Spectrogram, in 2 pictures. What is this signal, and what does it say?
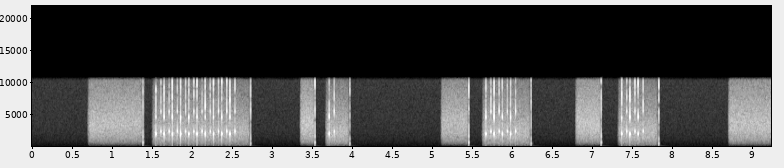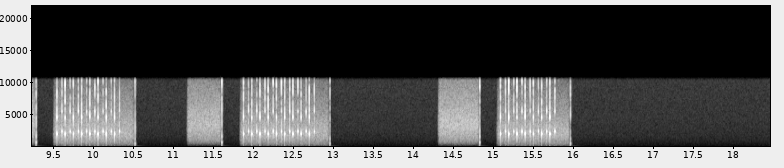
Pulse dialling, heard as a rotary dial, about 10 pulses a second. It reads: 0 1 4 3 8 9 7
